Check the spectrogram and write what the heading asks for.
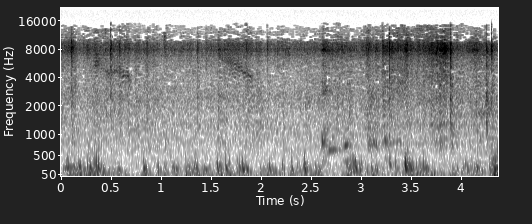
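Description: Irregular muffled knocks and bumps of glasses and water being handled on a table, as a glass of cold water holding a colour-changing toy car is set in place.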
